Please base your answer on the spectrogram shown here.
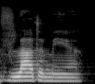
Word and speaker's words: Vladimir: would cover it today how do the Brits pronounce Russian names like Ivan and Vladimir there you go Ivan Ivan and Vladimir ok doie I'm going to carry on so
